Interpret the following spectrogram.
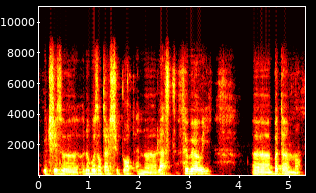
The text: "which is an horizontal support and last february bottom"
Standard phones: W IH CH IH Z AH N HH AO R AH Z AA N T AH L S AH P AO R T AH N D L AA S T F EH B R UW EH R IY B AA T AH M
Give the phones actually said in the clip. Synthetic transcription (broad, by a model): W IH CH IH Z AH N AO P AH Z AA T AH L S AH P AO R T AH N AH L AA S T F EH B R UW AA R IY B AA T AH M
